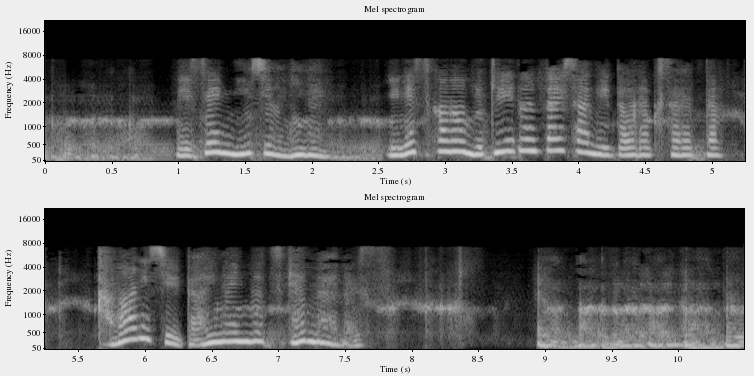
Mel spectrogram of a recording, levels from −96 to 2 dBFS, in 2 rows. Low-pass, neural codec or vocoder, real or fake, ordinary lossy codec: 7.2 kHz; codec, 16 kHz, 1 kbps, FreqCodec, smaller model; fake; MP3, 32 kbps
